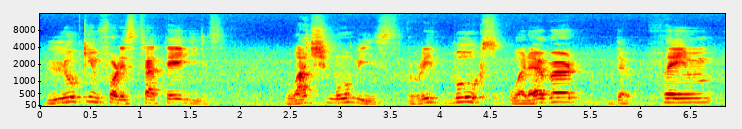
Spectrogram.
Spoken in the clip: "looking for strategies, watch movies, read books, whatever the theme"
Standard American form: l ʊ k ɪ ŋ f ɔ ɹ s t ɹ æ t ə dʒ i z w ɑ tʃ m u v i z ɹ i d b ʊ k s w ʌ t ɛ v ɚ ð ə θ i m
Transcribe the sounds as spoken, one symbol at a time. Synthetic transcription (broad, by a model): l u k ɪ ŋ f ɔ ɹ s t ɹ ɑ t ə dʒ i s w ɑ tʃ m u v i s ɹ i d b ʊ k s w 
